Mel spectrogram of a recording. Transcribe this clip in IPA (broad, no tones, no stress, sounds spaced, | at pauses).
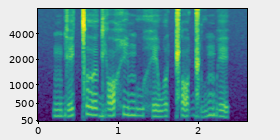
ŋ ɡ e ǀ ɤ ə̯ ɡ j ɔ h i m ṳ h e w ɤ ǁ ɔ ɡ͡ǁ ṳ m b e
